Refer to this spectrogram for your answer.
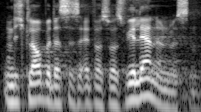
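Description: German preacher in a reverberant hall. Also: male voice, medium pitch, fast talker, fairly bright tone, slight background noise. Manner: paraphrases scripture in casual everyday words; reads Bible verses aloud, then explains them. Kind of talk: sermon.

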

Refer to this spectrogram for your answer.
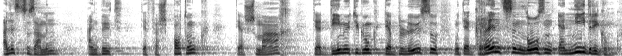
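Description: A male preacher giving a sermon, piling up rhetorical questions that build to loud climaxes. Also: on the high side, expressive, takes it slowly. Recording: long hall reverb.

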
